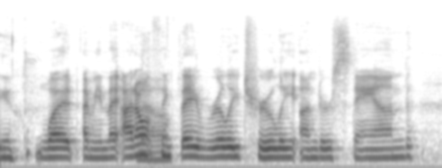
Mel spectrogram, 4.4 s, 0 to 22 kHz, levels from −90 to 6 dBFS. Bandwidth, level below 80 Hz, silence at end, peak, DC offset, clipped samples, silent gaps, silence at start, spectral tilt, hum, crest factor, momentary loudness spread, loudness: 14.5 kHz; -76 dBFS; 0.3 s; -16 dBFS; under 0.1%; under 0.1%; none; 0 s; -6.5 dB/octave; none; 16 dB; 9 LU; -32 LUFS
